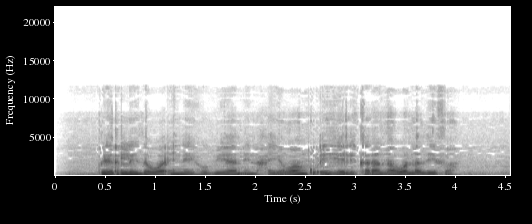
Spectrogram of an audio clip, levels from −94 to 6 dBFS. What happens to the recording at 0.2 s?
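At 0.2 s the speech carries heavy codec damage that runs through the whole clip, most likely HE-AAC compression at a rate that sounds like roughly 16 kbps. Only the lower spectrum is truly coded. The treble is rebuilt by copying lower bands upward, so s sounds turn gritty and lispy. On a spectrogram the upper region shows blocky, repeated-looking patches with misaligned harmonics above the crossover, and nothing at all above 11.8 kHz.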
